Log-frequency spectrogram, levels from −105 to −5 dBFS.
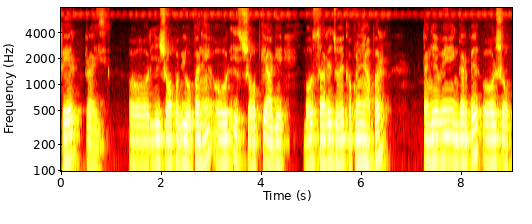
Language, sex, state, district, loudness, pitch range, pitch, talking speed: Hindi, male, Bihar, Madhepura, -15 LUFS, 110-120 Hz, 115 Hz, 195 wpm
